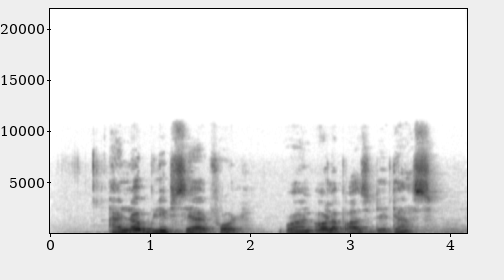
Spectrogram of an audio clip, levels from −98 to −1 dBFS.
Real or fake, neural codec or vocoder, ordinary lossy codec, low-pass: real; none; none; 10.8 kHz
